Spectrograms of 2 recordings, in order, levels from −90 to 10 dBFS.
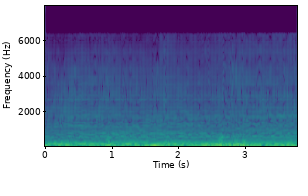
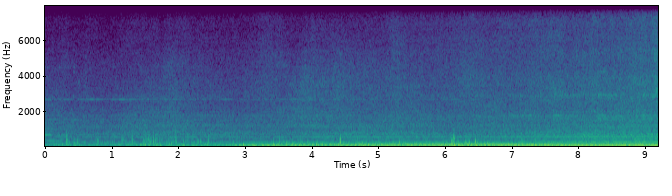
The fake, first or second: first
